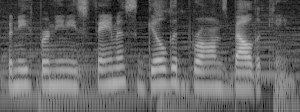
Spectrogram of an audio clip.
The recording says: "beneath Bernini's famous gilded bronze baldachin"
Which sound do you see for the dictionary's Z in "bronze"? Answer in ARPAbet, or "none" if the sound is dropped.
Z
